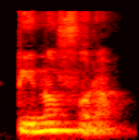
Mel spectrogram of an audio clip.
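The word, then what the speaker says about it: Ctenophora: टीनोफोरा ही silent है। टीनोफोरा।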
